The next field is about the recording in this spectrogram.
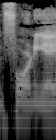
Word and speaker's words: Fournier: like Evan Fournier.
